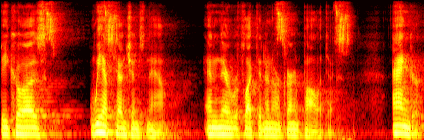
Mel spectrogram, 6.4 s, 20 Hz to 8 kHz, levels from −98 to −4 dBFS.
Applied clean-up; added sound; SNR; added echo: none; Bird vocalization, bird call, bird song; 16 dB; reverberation time 1.1 s.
